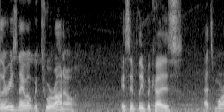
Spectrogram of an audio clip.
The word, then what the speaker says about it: Toronto: past couple years, uh, the joke with Toronto is that no one ever says the second T. So, the reason I went with Toronto is simply because that's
